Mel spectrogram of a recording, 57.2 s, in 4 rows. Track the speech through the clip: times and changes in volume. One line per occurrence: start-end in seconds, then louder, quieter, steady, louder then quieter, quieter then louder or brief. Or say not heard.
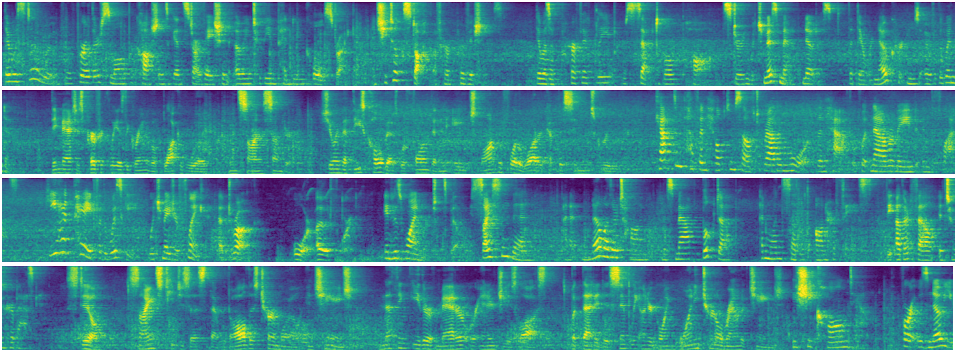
0.0-57.1 steady.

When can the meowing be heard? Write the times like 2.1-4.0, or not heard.
not heard.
